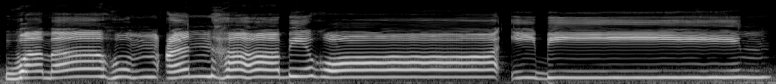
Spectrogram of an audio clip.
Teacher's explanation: بغائبین میں غائن حروف مستعلیہ میں سے ہے، موٹا پڑھیں گے اور اس کے ساتھ الف مدہ ہے اور اس کے بعد حمزہ آ رہا ہے، مد ہوگی، 4 حرکت کے برابر کھینچ کر پڑھیں گے.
